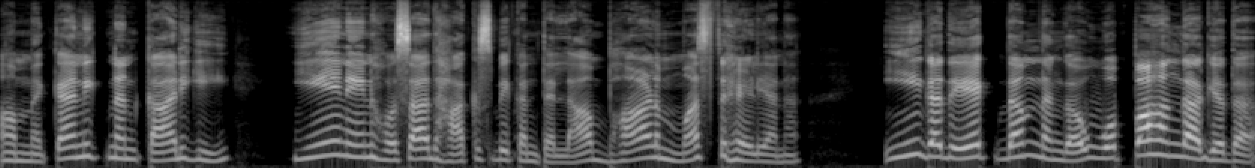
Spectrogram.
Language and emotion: Kannada, happy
